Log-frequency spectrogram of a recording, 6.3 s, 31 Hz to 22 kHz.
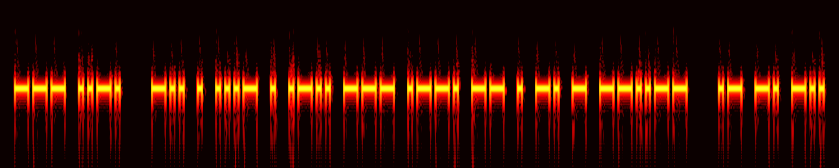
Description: Morse code, heard as a keyed tone, about 36 wpm, 700 Hz. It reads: OF DEVELOPMENT, AND
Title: Sentences from Top 1000 Words - Review Part 4 - 35wpm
